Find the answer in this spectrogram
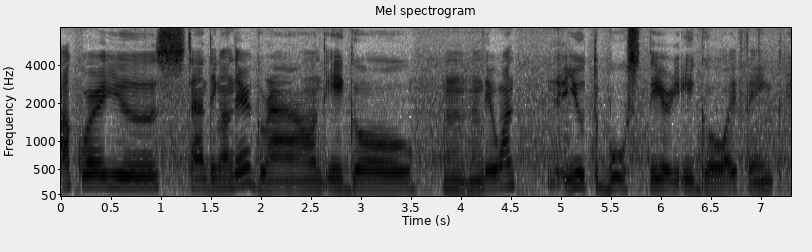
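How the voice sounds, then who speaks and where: Over noticeable background noise, a woman talks at a very slow pace with lively intonation. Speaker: tarot reader. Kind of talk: tarot reading, casual monologue. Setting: at home, noise outside earlier. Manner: casual, chatty; softer now, was loud earlier.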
